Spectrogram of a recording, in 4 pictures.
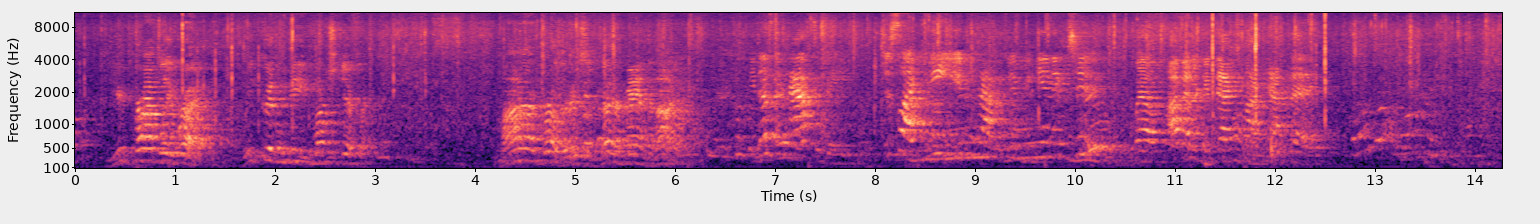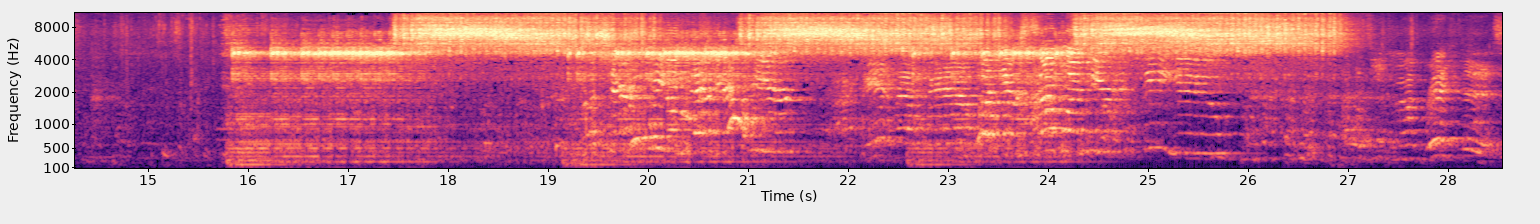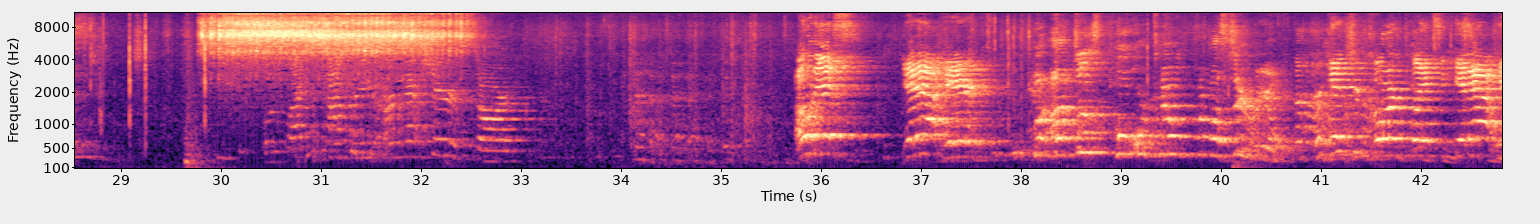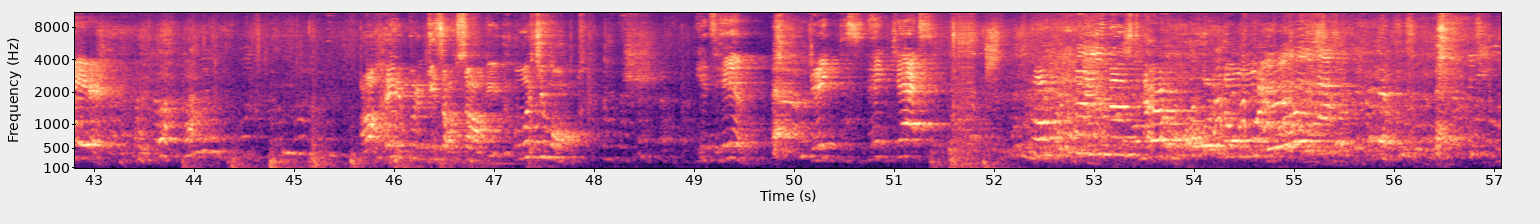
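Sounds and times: person speaking: 0:15.7 - 0:27.2.

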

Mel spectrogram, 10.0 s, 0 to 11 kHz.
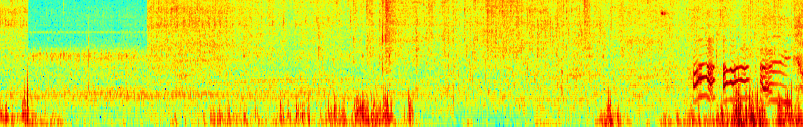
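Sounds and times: wind gusts on microphone: 0:00.0 - 0:10.0.

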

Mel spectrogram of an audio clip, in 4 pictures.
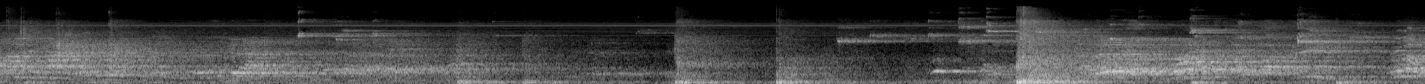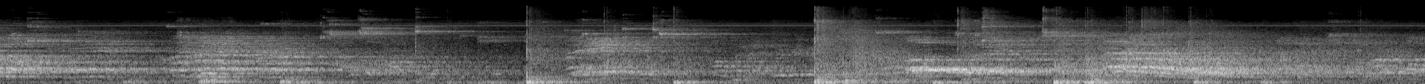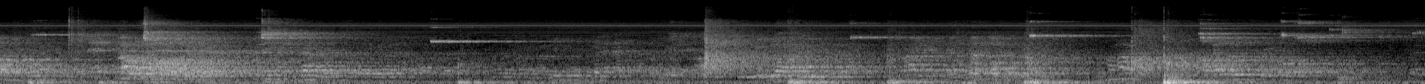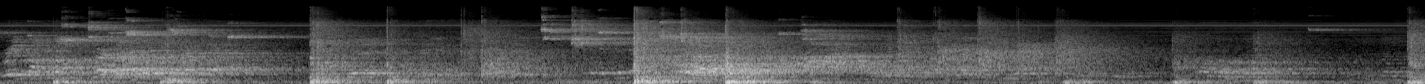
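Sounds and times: players calling and chatting: 0:00.0 - 0:57.0
volleyball hits ringing in a gym: 0:00.0 - 0:57.0.

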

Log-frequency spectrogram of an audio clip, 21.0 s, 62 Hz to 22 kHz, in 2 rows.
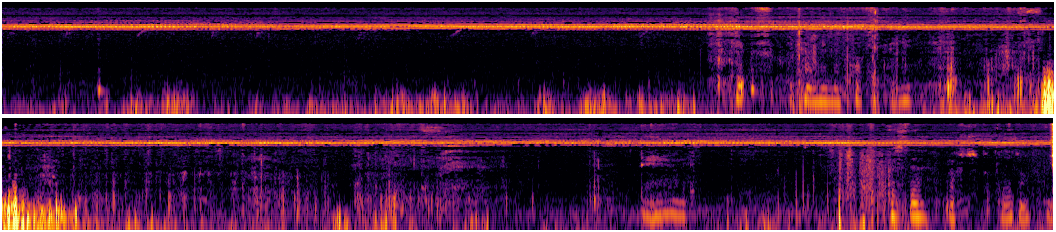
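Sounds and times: high-pitched insect chorus: 0:00.0 - 0:21.0.

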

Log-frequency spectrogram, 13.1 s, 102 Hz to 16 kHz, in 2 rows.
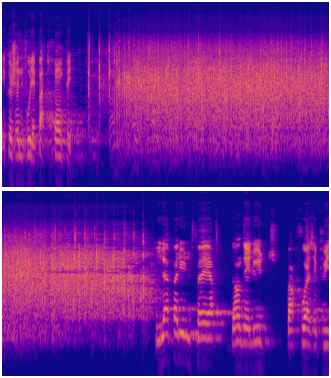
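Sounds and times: audience applauding: 0:01.7 - 0:09.8.

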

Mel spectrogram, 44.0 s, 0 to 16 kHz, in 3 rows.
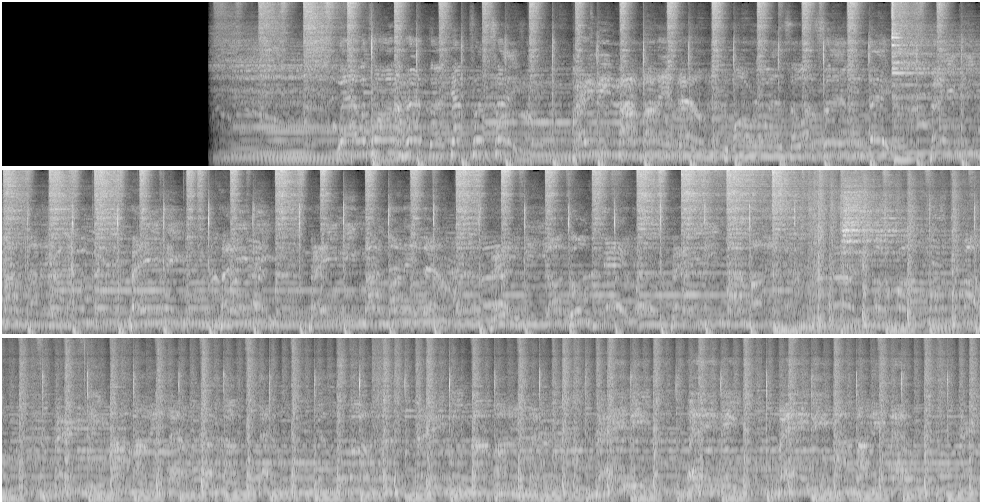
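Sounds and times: live rock band playing: 0:03.1 - 0:44.0
melodic lead line: 0:03.1 - 0:44.0
drum kit steady beat: 0:03.2 - 0:44.0
deep bass part: 0:11.8 - 0:19.4, 0:25.9 - 0:44.0.

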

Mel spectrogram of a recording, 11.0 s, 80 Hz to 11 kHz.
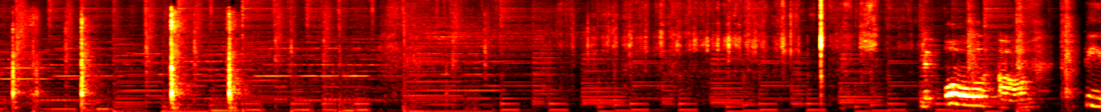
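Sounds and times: background music with bass line: 0:00.0 - 0:05.6
chalk tapping and scraping: 0:04.5 - 0:09.2.

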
